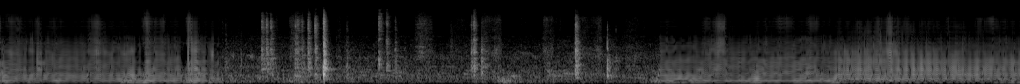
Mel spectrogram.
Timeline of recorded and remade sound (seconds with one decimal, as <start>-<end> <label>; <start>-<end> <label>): 0.0-2.2 remade; 2.2-6.6 recorded; 6.6-10.2 remade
